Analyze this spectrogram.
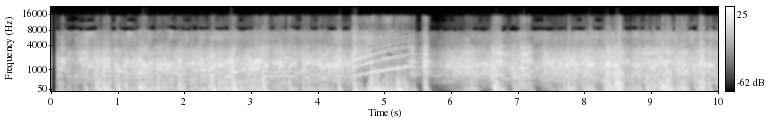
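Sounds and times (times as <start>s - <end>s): people talking: 0.0s - 10.0s
siren whoop: 4.5s - 5.7s.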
